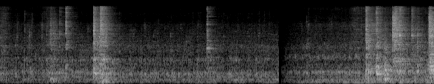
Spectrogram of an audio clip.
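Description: A lid comes off a pot of Bengali-style prawn and ridge gourd curry with metallic clanks and scrapes, amid a soft kitchen background and a faint sizzle.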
